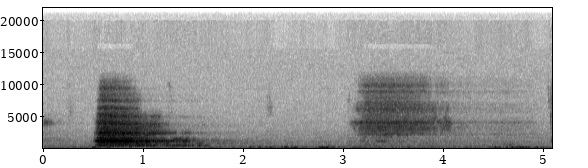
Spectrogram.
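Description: Two slow, deep inhalations during a guided calming breathing exercise, the first strong and close, the second softer, in a quiet room with faint background rumble and no talking.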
